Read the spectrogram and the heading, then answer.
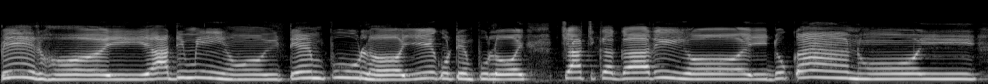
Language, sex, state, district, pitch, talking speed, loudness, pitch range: Bajjika, female, Bihar, Vaishali, 250 Hz, 90 wpm, -15 LUFS, 235-285 Hz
